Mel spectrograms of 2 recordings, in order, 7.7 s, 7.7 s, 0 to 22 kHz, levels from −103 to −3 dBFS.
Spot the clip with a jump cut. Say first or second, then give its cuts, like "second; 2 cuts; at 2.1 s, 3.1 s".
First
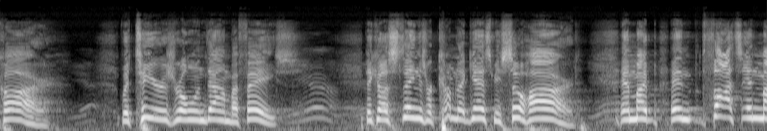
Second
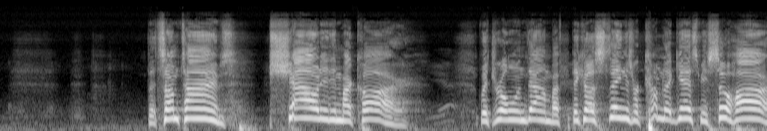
second; 3 cuts; at 2.7 s, 4.9 s, 5.6 s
